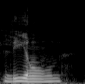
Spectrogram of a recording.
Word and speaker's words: Leon: And so Amicia and her father are out on a walk and with their beloved pet Leon. Is lion, but spelled in French. – Mm-hmm. Mm-hmm. – It's pronounced like a French person.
